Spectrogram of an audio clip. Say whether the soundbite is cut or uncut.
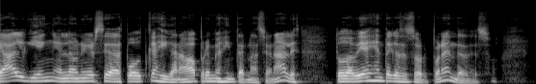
cut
